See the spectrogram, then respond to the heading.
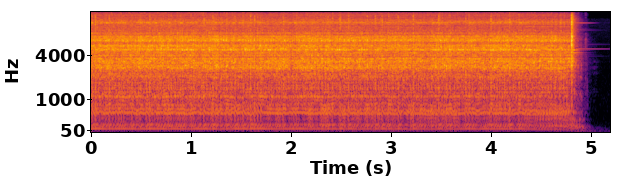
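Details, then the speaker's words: High, buzzy, steady rev that never drops to a slow tick-over before cutting off, on a used HPI Trophy nitro buggy engine; the tick-over screw is set too far in, so idle is too high. "Tick over screws a little bit too far in, out, so we'll put that in an Atchcock until it takes over."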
